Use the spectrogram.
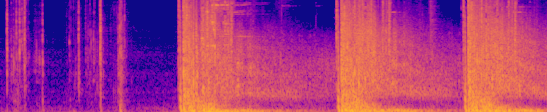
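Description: Three loud, heavy sniper rifle shots ring out in a video game, each a sharp blast followed by a long decaying rumble, preceded by a few faint mechanical clicks.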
